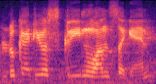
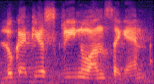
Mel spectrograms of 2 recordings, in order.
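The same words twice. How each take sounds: The two takes are said the same way.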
